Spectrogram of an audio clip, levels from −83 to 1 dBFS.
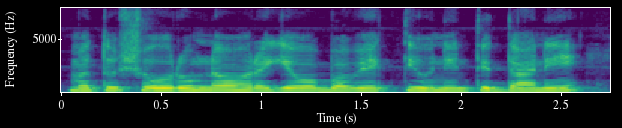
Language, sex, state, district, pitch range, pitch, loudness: Kannada, female, Karnataka, Bidar, 205-220 Hz, 210 Hz, -12 LUFS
